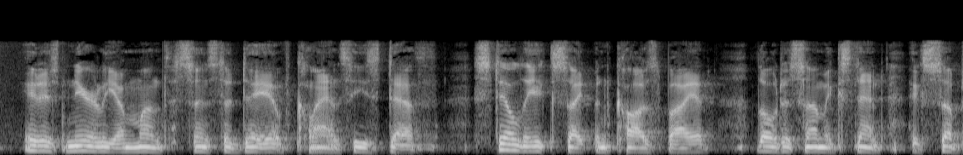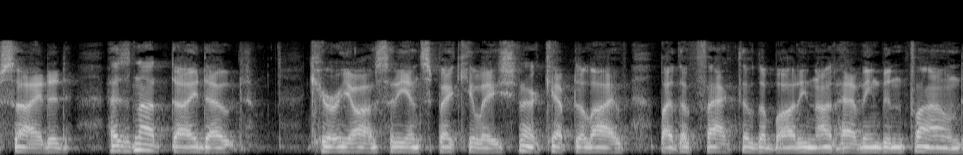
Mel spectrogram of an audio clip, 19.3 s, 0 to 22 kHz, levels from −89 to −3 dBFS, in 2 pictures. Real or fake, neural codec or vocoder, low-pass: real; none; 7.2 kHz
